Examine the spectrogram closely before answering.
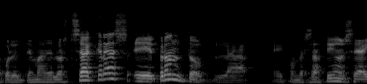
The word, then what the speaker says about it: chakra: se haya llamado la atención que diga chakra y no sacra que es como normalmente se pronuncia pero resulta que es una pronunciación incorrecta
